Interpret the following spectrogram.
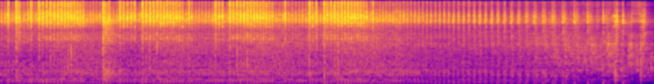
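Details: Tecumseh horizontal-shaft small engine after governor adjustment: buzzes along at a fairly steady speed with a crisp rapid exhaust beat; runs and holds speed normally.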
